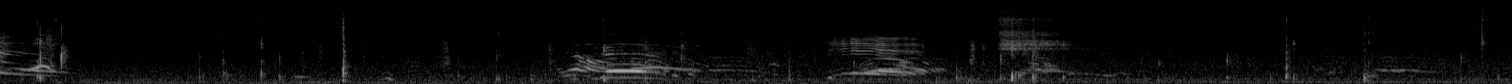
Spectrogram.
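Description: Tennis rackets strike a ball in a quick rally.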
